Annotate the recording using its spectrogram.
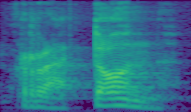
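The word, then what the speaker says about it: ratón: the a so the word would be if it was pronounced the Natural Way Raton Raton but that's not how I'm saying it I'm saying Raton so there something something wrong there I'm not pronouncing it the way that it should therefore yes on the o there's a there's an accent Ron has to be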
